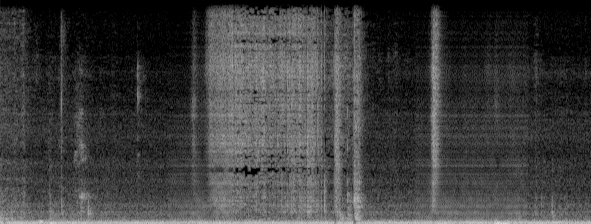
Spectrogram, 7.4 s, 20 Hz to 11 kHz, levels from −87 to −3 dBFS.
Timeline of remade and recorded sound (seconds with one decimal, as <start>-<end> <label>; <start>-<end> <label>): 0.0-2.1 recorded; 2.1-2.9 remade; 2.9-5.2 recorded; 5.2-6.6 remade; 6.6-7.4 recorded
